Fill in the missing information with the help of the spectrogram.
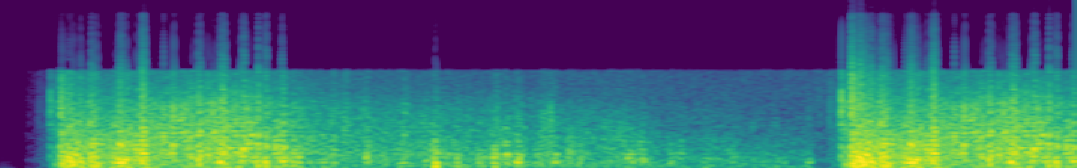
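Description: Thunder sound effect: two loud peals. The first breaks sharply just after the start and dies away over about five seconds, and the second breaks in near the end.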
